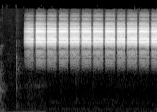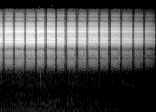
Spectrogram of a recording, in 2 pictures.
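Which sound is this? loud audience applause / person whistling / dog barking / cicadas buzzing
cicadas buzzing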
